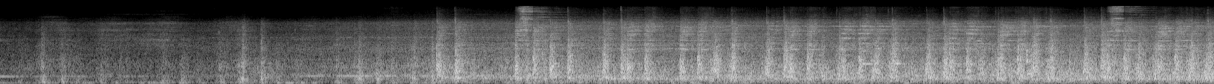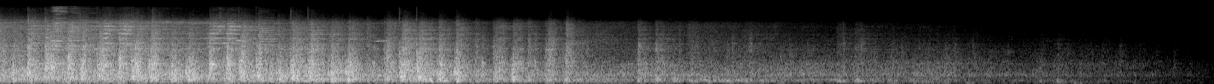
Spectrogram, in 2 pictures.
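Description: JR 381 series express electric train running past at speed: its wheels clack in a steady rhythm over the rail joints, growing loud as the cars go by and fading away as it recedes.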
